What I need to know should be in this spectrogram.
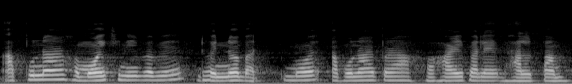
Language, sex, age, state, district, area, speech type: Assamese, female, 45-60, Assam, Golaghat, urban, read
